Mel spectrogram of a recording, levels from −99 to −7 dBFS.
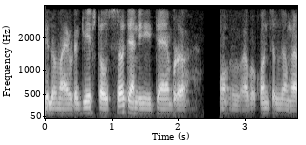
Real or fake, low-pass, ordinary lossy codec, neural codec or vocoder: fake; 3.6 kHz; none; codec, 16 kHz in and 24 kHz out, 2.2 kbps, FireRedTTS-2 codec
